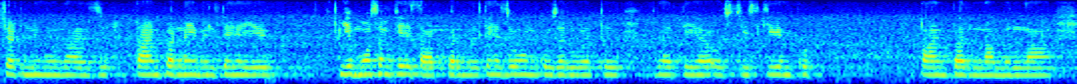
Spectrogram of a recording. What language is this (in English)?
Hindi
